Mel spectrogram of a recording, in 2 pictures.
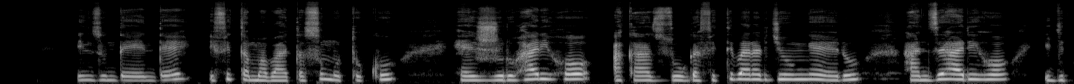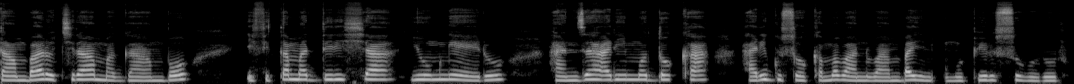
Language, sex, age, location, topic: Kinyarwanda, female, 18-24, Kigali, health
